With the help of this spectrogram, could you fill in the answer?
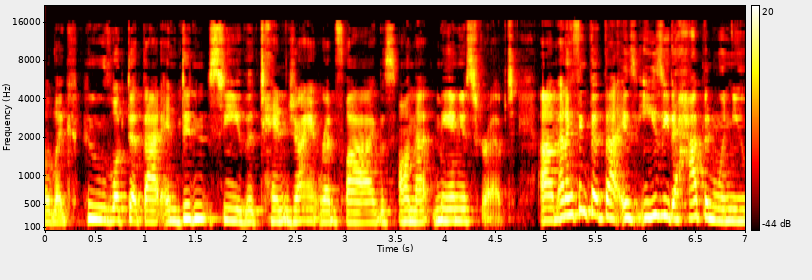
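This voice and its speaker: A woman speaking as a guest in a podcast interview, reflective and explanatory, often pausing mid-phrase and softening points with casual qualifiers. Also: mid-range voice, gravelly. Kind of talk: thoughtful podcast interview conversation.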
